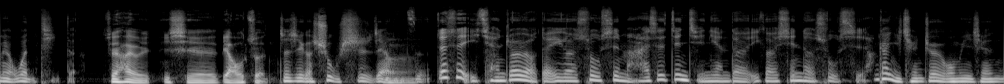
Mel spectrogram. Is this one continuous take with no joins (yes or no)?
no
